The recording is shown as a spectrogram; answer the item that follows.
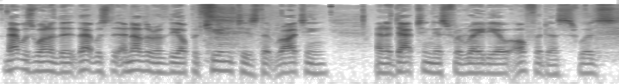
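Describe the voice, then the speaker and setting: A man's voice: fairly low pitch, steady tone, fairly quick, fairly bright tone, a little hiss or hum. A man talking earnestly and articulately in an interview, often repeating phrases for emphasis. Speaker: playwright. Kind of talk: thoughtful interview talk.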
